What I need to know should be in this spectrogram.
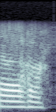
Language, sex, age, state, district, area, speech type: Kannada, male, 18-30, Karnataka, Uttara Kannada, rural, conversation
